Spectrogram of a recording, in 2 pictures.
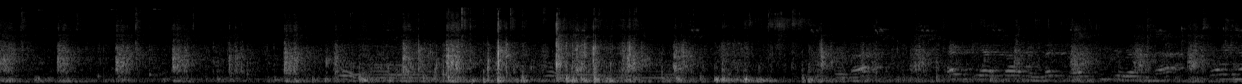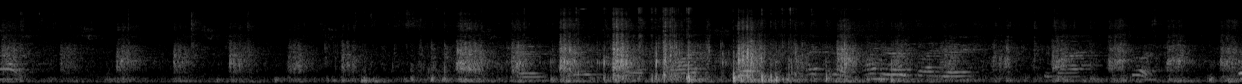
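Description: Horse hooves thud rhythmically on soft arena footing.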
